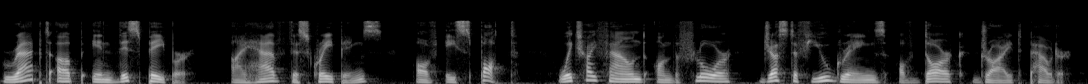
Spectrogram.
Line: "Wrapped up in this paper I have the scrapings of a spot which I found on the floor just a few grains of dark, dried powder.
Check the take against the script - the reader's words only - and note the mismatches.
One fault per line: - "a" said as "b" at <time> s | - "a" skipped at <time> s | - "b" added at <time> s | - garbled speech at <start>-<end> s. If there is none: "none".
none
